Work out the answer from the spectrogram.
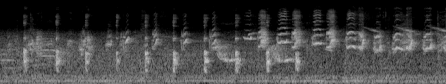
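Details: Tame caged Chinese Hwamei with a fine voice, producing harsh rapid clipped notes at first, then a string of brighter whistled phrases repeated at a brisk pace.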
